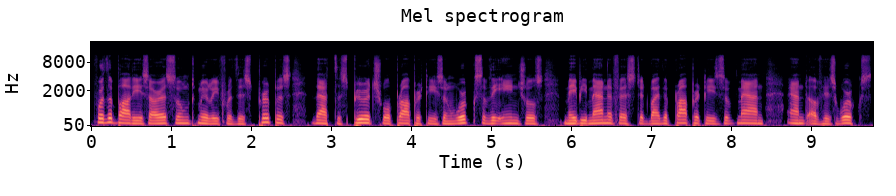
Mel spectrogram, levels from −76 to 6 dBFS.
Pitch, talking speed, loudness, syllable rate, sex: 135 Hz, 185 wpm, -18 LUFS, 5.4 syllables/s, male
